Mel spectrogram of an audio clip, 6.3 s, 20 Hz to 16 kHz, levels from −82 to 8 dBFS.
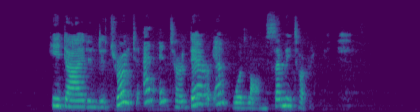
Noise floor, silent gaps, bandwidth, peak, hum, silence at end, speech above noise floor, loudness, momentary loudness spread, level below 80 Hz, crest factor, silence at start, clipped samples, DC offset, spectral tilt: -78 dBFS; none; 10.5 kHz; -10 dBFS; none; 1.05 s; 49 dB; -28 LUFS; 18 LU; -80 dBFS; 22 dB; 0.75 s; under 0.1%; under 0.1%; -3.5 dB/octave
